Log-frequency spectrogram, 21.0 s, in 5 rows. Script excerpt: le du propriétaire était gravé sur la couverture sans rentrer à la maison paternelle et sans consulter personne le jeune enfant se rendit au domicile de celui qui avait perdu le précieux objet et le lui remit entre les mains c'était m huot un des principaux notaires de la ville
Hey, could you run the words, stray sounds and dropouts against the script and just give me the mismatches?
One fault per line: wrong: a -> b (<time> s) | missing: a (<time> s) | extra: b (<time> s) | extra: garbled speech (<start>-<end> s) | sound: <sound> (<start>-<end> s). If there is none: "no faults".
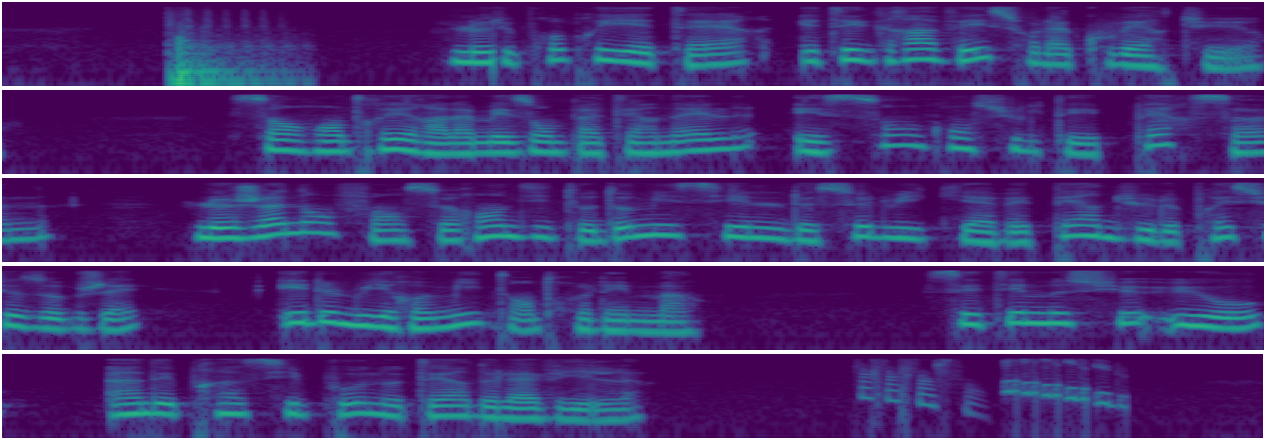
sound: thud (0.5-1.1 s)
sound: chirp (19.7-20.6 s)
